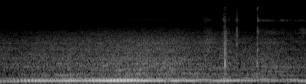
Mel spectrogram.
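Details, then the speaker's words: LG jumbo-freezer refrigerator not cooling with electrified body, compressor tested with new overload and clamp ammeter; loud steady low hum for seconds without running rhythm, fails to start; overload burnt and amperage high, compressor suspected seized (ngesot), not confirmed. "tuh pada bagian overload gosong ya teman-teman dan ampere nya cukup tinggi pada bagian overload gosong Ini kemungkinan kompresornya ini ngesot ya teman-teman"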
